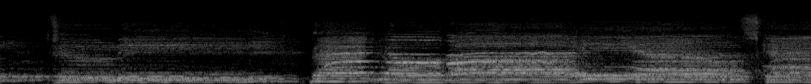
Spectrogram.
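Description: Background choral music: a choir singing long held notes in several voices, with a short break about three seconds in and another near the end.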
